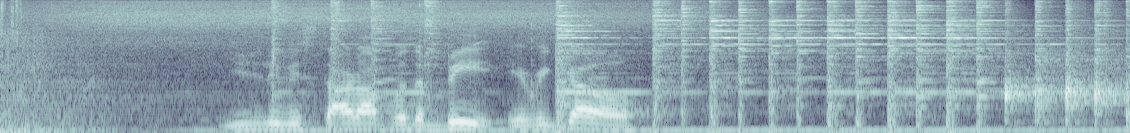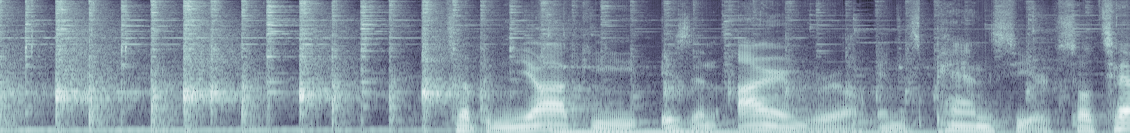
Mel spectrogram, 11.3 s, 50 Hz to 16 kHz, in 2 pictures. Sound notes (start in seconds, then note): 0.0 hibachi sizzles; 2.8 spatulas clanging rhythmically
